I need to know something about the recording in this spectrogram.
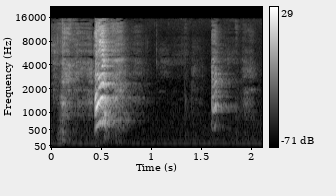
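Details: An excited female Pomeranian at Christmas, eager for her presents while they are being wrapped indoors, gives one loud sharp bark, then a shorter, softer bark about a second later, then silence.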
